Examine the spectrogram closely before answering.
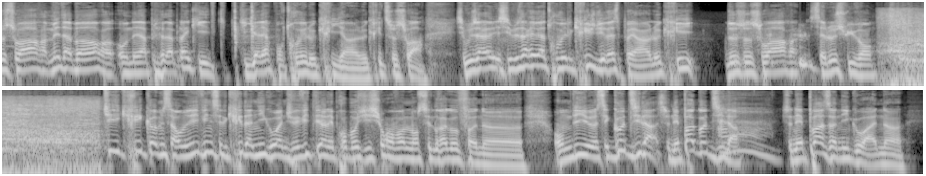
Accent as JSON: {"language": "French", "town": "Mons", "region": "Wallonia", "country": "Belgium", "said": "Bon, ben, on est de Mons aussi."}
